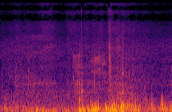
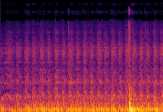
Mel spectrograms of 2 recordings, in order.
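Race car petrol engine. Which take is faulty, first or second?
second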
